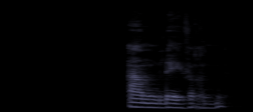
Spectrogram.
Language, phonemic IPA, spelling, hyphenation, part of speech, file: Dutch, /ˈaːn.leː.və.rə(n)/, aanleveren, aan‧le‧ve‧ren, verb, Nl-aanleveren.ogg
- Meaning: to supply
